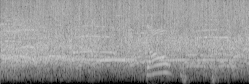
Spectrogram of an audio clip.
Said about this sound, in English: See all them short men clapping? They amazing.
